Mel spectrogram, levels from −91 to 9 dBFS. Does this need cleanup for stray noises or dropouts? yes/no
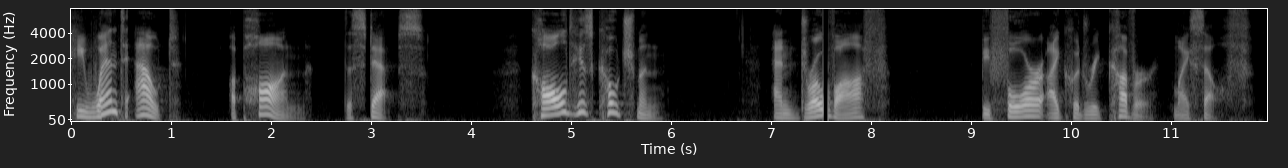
yes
